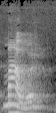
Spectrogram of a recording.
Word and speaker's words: Mawr: We've also got the Merth and Moore pudding race. – Merth and what? – Moore. How do you say it? – Mawr. – Mawr. – It's Welsh for big. – That's why I messed up.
